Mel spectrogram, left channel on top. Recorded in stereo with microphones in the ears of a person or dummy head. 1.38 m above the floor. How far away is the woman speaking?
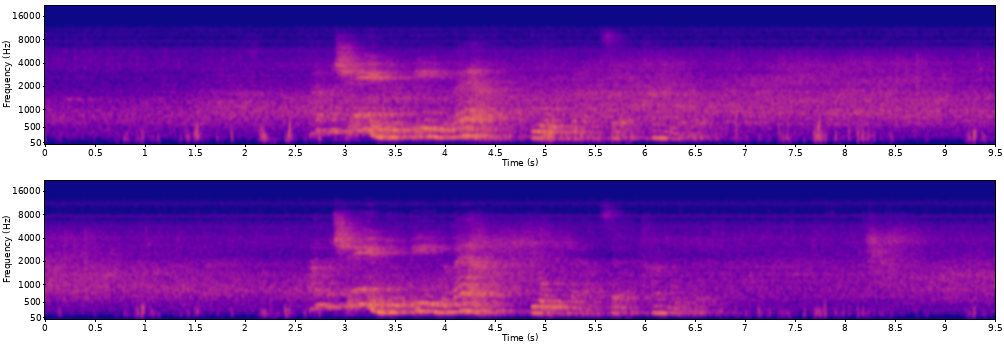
About 1.8 m.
